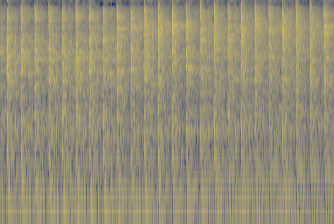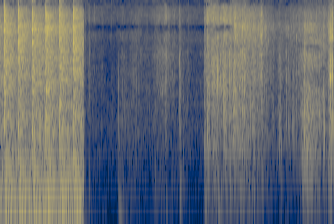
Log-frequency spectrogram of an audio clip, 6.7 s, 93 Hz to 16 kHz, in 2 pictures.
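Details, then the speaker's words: 1986 Honda TRX200SX ATV after tank, new petcocks and carb clean with new bowl gasket: fast even single-cylinder putter, then abrupt cutoff; runs much better, though seems to starve on reserve. "right maiden voyage on the old TRX it's doing pretty good whatever reason it runs a ton of a lot better heck of a lot better"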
